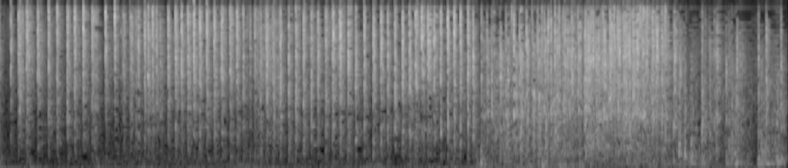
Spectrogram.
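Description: Plastic CD and DVD cases toppling one after another in a domino chain: a fast, steady clatter of clicks. About six and a half seconds in it grows louder and denser, with heavier thuds as the cases tumble down the stairs.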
